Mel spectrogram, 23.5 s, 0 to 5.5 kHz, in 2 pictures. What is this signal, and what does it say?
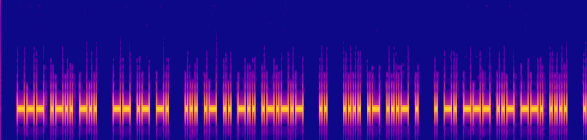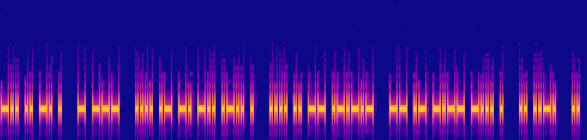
Morse code, heard as a keyed tone, about 25 wpm, 600 Hz. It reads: OLD MAN SAID. I HAVE ENOUGH LINE TO HANDLE HIM. MAYBE IF I
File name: the old man and the sea part 1 25wpm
